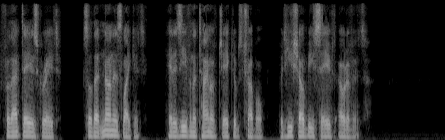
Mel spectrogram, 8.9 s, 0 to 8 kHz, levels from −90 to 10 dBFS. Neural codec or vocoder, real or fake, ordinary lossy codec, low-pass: codec, 16 kHz in and 24 kHz out, 1 kbps, XY-Tokenizer; fake; AAC, 32 kbps; 7.2 kHz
